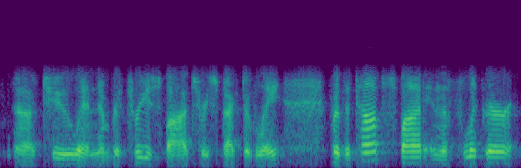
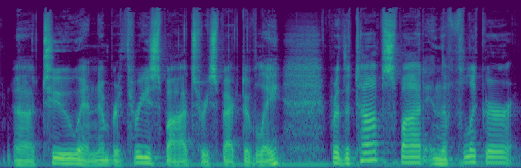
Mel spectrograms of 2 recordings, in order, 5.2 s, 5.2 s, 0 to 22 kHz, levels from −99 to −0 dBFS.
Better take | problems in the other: second | phone-call audio; poor line

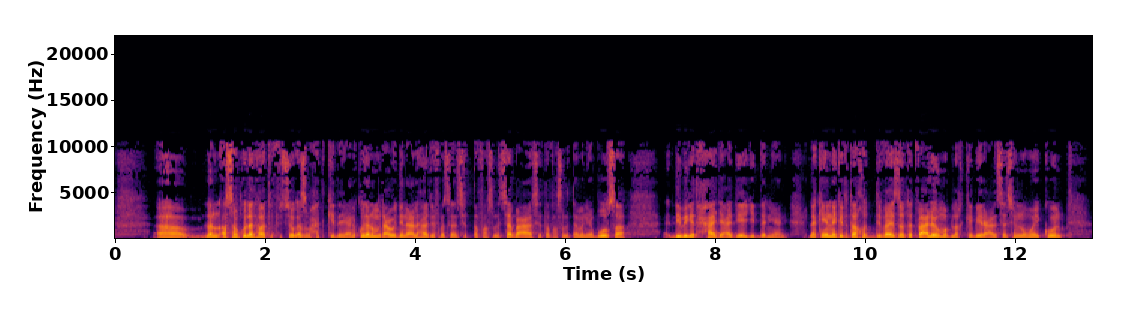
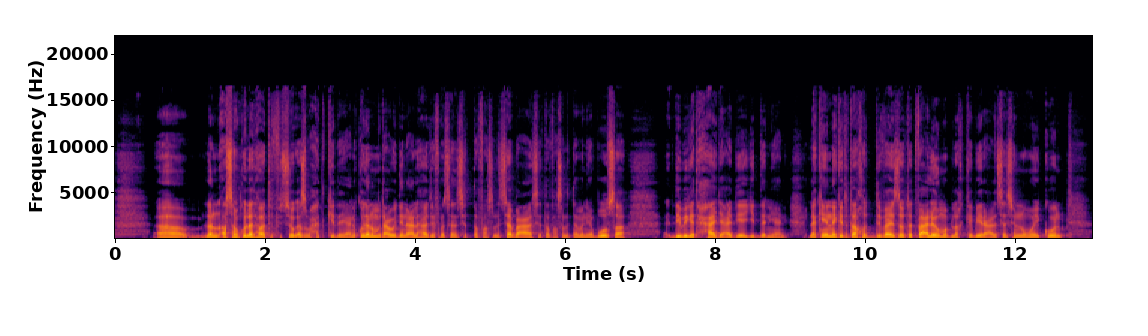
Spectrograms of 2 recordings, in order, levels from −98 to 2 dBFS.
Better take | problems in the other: second | garbled, watery; slightly; nothing above 10 kHz

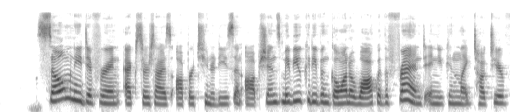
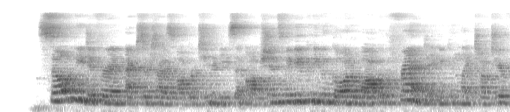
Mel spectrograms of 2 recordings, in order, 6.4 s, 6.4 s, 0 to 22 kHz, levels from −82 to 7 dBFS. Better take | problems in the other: first | off-mic speech; far // room echo; strong; dies away in 1 s

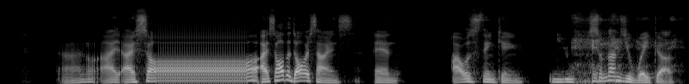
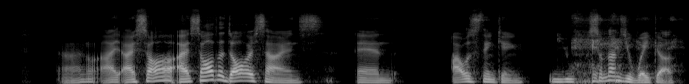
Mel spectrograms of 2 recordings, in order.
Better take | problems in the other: second | audio freezing; at 1.5 s for 1 s

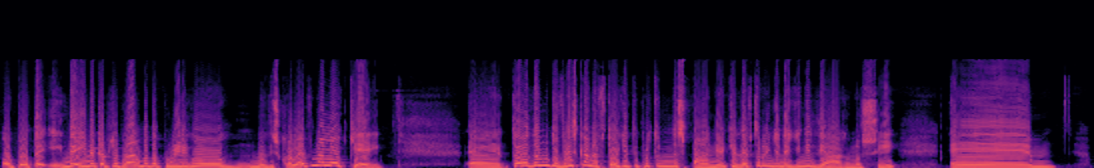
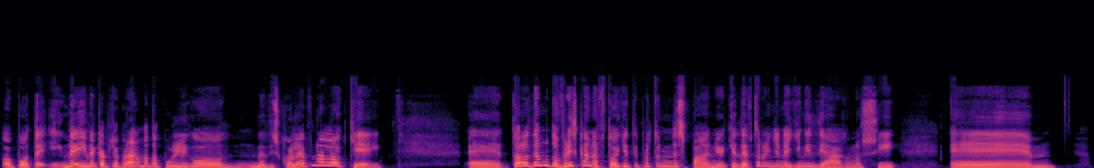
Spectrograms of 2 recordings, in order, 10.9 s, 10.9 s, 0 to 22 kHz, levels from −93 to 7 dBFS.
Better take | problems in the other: second | distortion; heavy; 6 dB below the speech

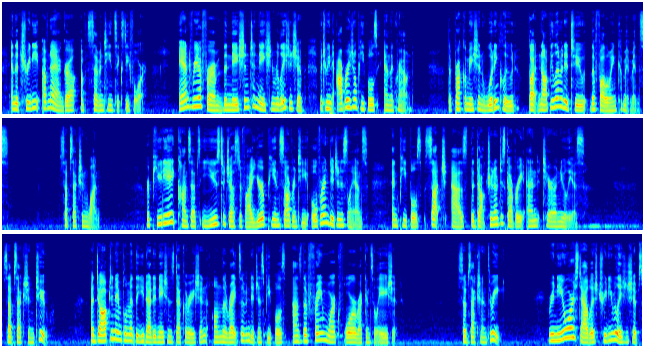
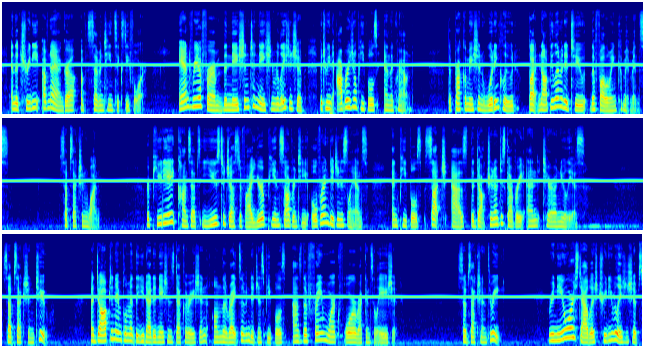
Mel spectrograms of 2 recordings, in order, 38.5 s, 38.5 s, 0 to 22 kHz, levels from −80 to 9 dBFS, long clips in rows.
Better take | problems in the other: first | high-pitched whine; noticeable; throughout; 2 kHz, 10 dB below the speech

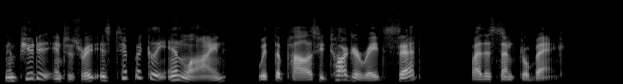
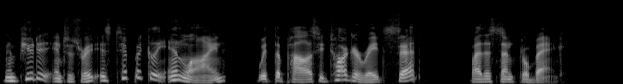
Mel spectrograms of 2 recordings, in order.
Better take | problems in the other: second | thin; somewhat; fading below 300 Hz

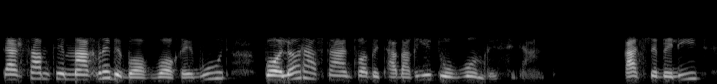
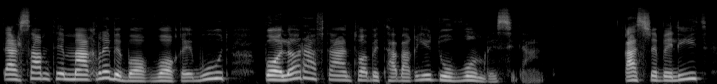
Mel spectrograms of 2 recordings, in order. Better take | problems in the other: second | phone-call audio; nothing above 3 kHz

